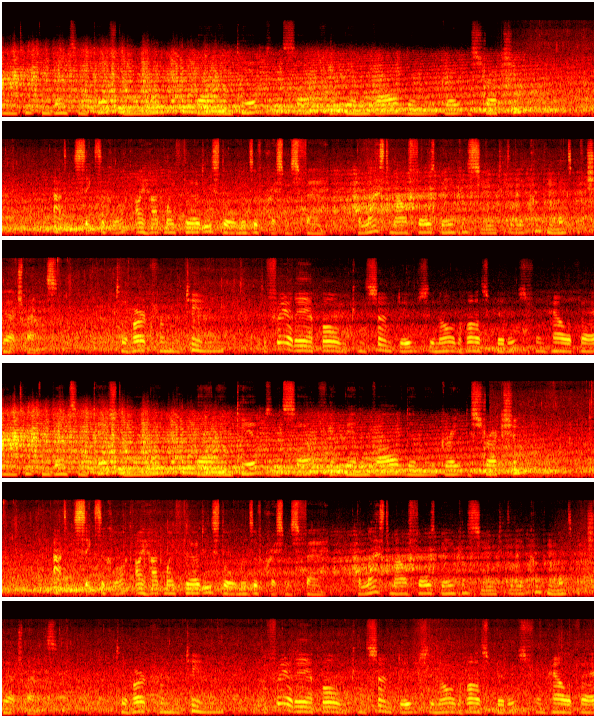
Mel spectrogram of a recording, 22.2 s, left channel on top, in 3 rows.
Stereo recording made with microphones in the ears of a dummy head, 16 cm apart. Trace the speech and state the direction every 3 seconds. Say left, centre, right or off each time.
right, right, right, centre, left, left, centre, right.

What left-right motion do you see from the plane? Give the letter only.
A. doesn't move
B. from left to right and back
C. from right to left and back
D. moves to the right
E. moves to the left
E.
